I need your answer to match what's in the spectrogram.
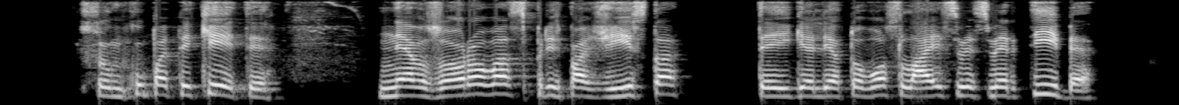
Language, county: Lithuanian, Šiauliai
